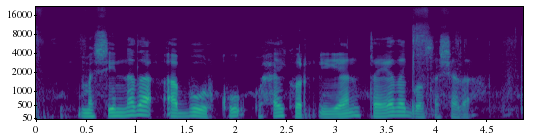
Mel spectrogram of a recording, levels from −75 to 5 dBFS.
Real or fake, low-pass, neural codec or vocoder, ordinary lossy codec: fake; none; vocoder, 44.1 kHz, 128 mel bands, Pupu-Vocoder; none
